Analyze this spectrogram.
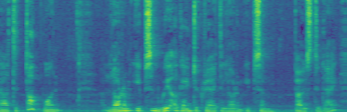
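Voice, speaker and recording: With a non-native accent, a man speaks at a fairly low pitch with ordinary pitch variation, long, frequent pauses and noticeable background noise. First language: not English. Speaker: web developer. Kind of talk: tutorial. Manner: halting, frequent ums.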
